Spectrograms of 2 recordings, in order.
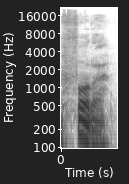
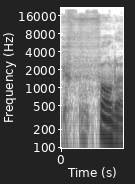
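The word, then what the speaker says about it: fada: gaic it's called a fod I hope I pronounced that correctly spelled f a d a the D is soft a galic fod means the vowel is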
